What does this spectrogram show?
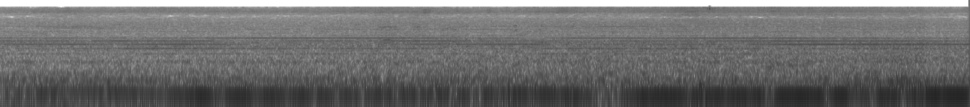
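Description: Stretch SUV limousine's engine idling: a steady low hum that dips briefly about four seconds in.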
